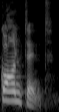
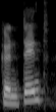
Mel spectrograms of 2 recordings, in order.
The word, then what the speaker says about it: content: But when I'm stressing and focusing on the second syllable, the pronunciation changes. I pronounce this as content. Now there is a difference in terms of content versus content.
